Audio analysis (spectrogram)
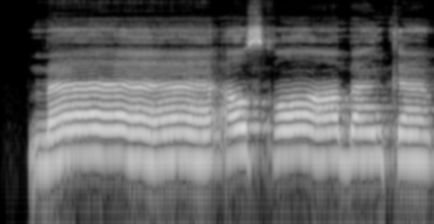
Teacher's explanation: ما کے ساتھ الف مدہ ہے، الف مدہ کے اوپر مد منفصل ہے، کم سے کم 2 سے ڈھائی الف نار میں کھینچے گی۔ صاد کو موٹا ادا کریں گے، صاد کے ساتھ الف مدہ ایک الف نار میں کھینچے گی۔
